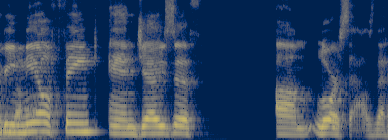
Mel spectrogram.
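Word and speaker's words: Louisell: It's going to be Neil Fink and Joseph Lorisau. Is that how you pronounce it? Lorisau.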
